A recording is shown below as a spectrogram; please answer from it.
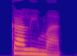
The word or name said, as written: kalimat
